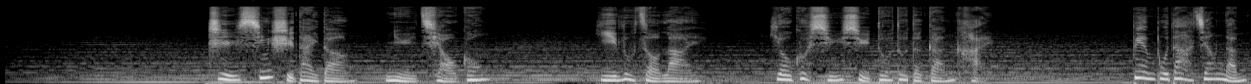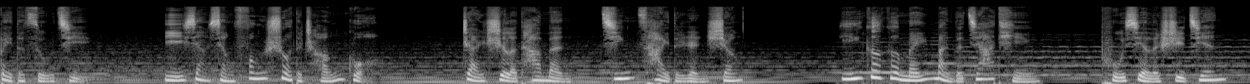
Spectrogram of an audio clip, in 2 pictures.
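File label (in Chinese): 女-诗朗诵【抒情温暖】; 致敬女桥工; 深情感人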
